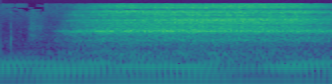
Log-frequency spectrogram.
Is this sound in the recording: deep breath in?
yes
